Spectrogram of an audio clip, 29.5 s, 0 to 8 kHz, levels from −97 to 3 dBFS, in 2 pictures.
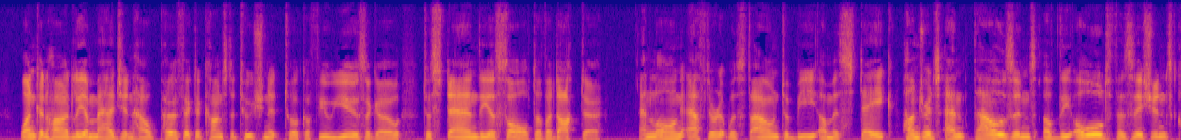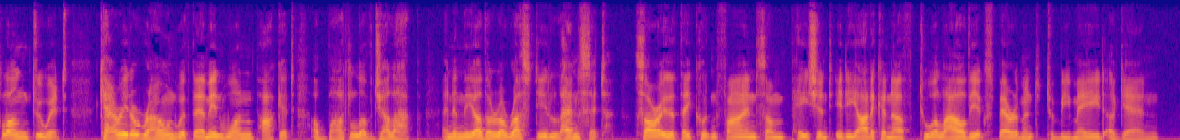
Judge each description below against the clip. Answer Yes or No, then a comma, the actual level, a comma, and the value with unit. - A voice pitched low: Yes, low, 130 Hz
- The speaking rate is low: No, average, 155 wpm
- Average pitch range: Yes, average, 4.2 semitones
